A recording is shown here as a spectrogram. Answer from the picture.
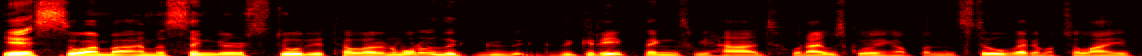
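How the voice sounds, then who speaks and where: Talking very fast with hardly any pauses, a man with a Hebridean accent uses a fairly low voice, ordinary pitch variation and big swings in loudness. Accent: Hebridean Scottish. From Western Isles, Scotland. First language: Scottish Gaelic. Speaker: Gaelic singer and storyteller. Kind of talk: casual interview chat.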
